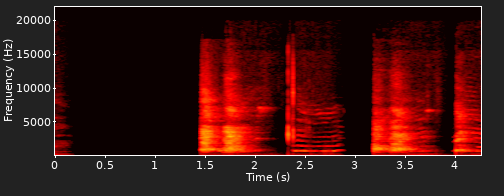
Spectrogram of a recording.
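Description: A dog named Kaya whimpers and yips nearby in a few short bursts after a quiet pause, high whiny cries rising and falling between brief silences.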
